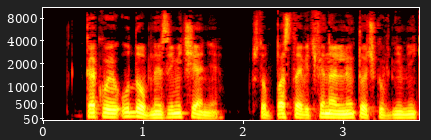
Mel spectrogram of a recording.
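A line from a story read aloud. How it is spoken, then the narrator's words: Plain. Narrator (Russian): сказал я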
